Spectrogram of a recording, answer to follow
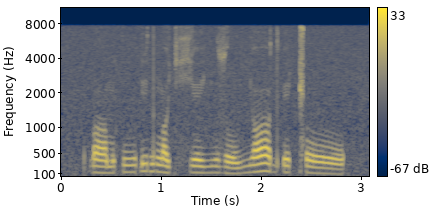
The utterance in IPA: ɠɒːmkuːɗid ŋɒc çeːʎuzou̯ ʎɒːd ʔeǁoː

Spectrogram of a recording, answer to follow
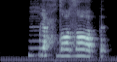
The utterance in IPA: ŋ͡miħdizˤɛp

